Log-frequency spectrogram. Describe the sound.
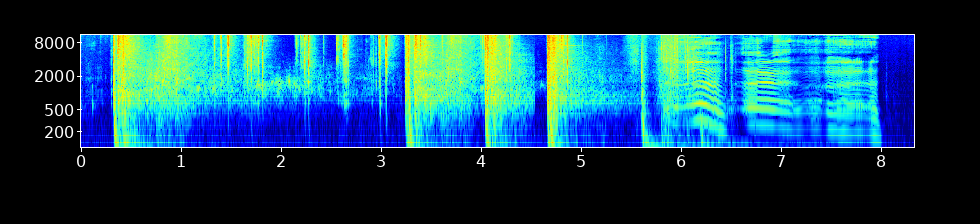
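Gunshots in an audio drama crack out loudly in a few sharp, widely spaced blasts with quieter thuds between them, followed by a drawn-out pained groan from a voice.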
